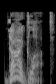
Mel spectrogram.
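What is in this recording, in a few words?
"diglot", en, British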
